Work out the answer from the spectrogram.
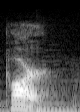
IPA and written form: kɑ:r (Car)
